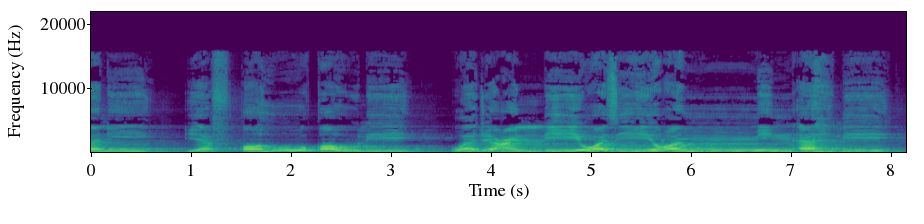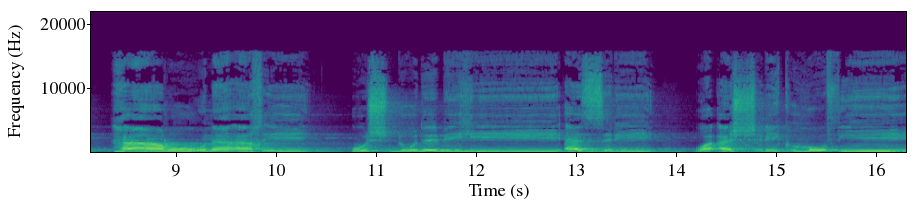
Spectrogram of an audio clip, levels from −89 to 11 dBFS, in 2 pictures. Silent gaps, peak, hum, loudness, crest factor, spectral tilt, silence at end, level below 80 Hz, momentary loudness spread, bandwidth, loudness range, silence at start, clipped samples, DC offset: none; 0 dBFS; none; -16 LUFS; 16 dB; -5.5 dB/octave; 0 s; -64 dBFS; 13 LU; 16 kHz; 4 LU; 0 s; under 0.1%; under 0.1%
